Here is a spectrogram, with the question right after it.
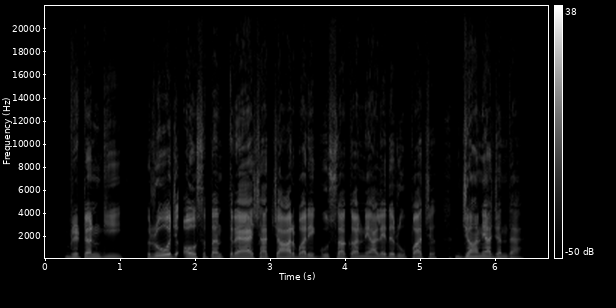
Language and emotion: Dogri, angry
